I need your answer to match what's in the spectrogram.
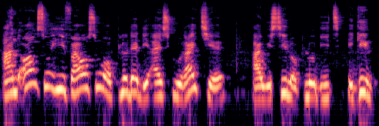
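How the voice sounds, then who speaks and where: A high, expressive male voice at normal speed belongs to a Nigerian man, native in Yoruba, who presents a screen-share tutorial on filling out an online form. He explains patiently, repeats himself and self-corrects, recorded by a webcam in the screen's corner.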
